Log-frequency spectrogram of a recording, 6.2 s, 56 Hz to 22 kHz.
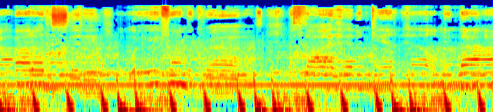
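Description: Pop song intro with a heartbeat-like throbbing beat repeating in the low end under synth chords, with a steady hum tone at 243 Hz mixed in.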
